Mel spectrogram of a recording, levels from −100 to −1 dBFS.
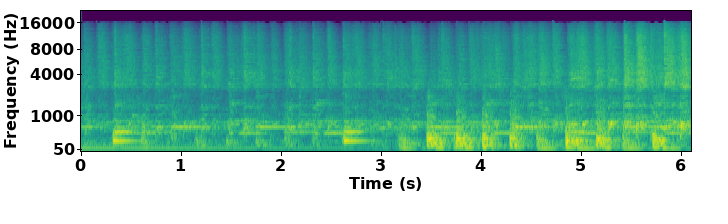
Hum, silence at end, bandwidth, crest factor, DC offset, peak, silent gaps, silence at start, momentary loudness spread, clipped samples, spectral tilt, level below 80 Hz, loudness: none; 0 s; 16.5 kHz; 16 dB; under 0.1%; 0 dBFS; none; 0 s; 10 LU; under 0.1%; -4.5 dB/octave; -32 dBFS; -17 LUFS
